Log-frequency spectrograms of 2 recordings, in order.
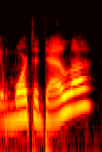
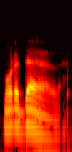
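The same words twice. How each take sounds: First: "mortadella" with the final A fully sounded, questioning; full final A. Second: "Mortadella" rolled off as mortadell; final A dropped. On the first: Friend challenging the pronunciation, "mortadella" with clear final A. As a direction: say every syllable of "mortadella", ending in A. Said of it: "Italians don't say". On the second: Italian American explaining pronunciation, "Mortadella" without its final A. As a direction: cut "Mortadella" off after the L. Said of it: "the emphasis is not on the A". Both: Shown as a demonstration.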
